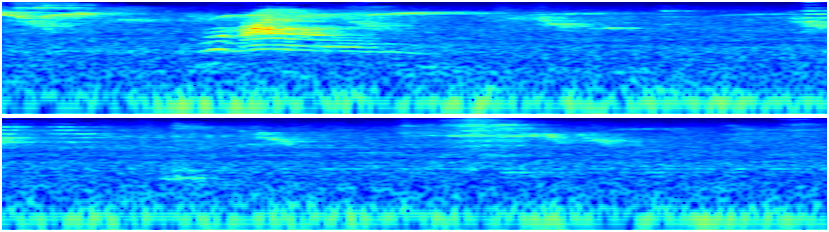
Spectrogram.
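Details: Talkative little red male kitten meowing for attention and affection: one clear, rising-then-falling meow about a second in, followed by softer, faint mews over a steady background hiss.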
